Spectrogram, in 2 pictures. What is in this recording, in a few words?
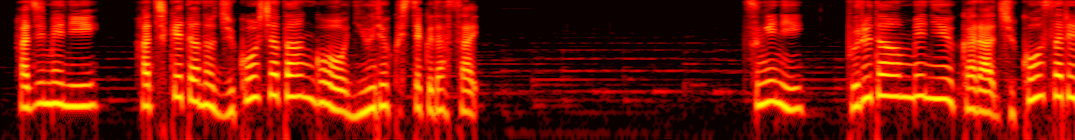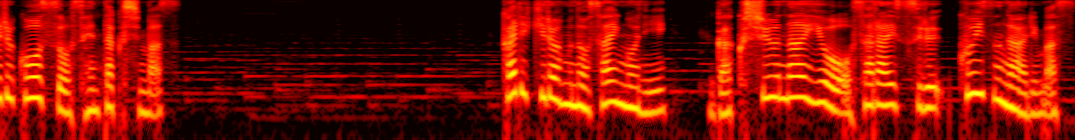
voice sample e learning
